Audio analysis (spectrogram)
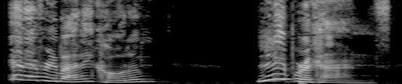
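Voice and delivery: plain reading voice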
